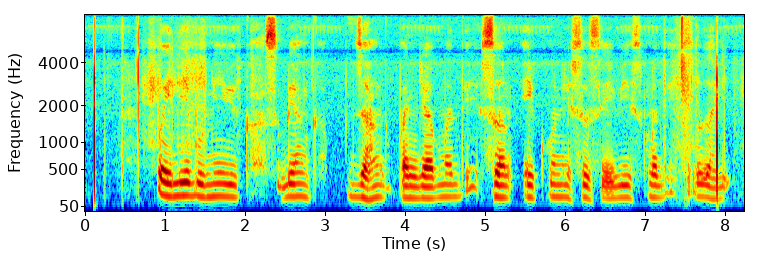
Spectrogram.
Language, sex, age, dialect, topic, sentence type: Marathi, male, 51-55, Northern Konkan, banking, statement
